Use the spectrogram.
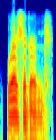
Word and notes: resident: American English

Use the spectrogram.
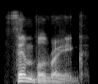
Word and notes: Thimblerig: British English

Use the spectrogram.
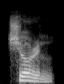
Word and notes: schorl: Indian

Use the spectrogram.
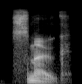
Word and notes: smoke: British English

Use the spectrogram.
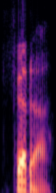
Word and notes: fetta: American English

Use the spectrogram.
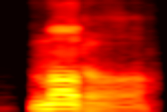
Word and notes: model: British English

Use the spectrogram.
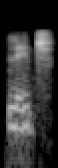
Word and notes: lynch: Indian

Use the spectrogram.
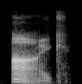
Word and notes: IC: British English

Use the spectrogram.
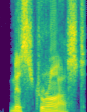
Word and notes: mistrust: American English

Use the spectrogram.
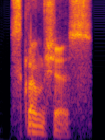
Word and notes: scrumptious: British English

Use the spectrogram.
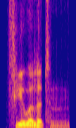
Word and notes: feuilleton: British English

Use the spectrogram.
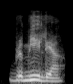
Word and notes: bromelia: Indian

